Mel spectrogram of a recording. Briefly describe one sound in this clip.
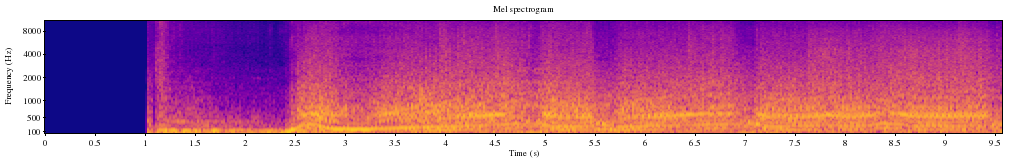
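A car engine roars and revs as the car drives.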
